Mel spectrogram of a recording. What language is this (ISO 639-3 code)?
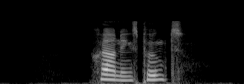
swe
